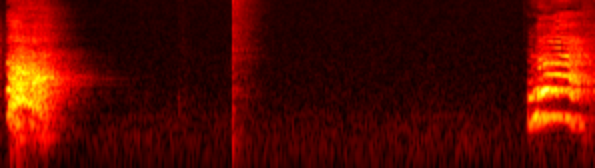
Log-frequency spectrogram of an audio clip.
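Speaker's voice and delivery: loud, explosive "ugh" of rage; two big groans of frustration; exasperated groan. Acted. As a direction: let out loud, disgusted groans. Furious groans after the call.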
